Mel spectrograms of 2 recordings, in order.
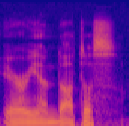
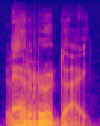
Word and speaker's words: erudite: And that word that you said in the beginning, Ariandatus. Right? Erudite.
